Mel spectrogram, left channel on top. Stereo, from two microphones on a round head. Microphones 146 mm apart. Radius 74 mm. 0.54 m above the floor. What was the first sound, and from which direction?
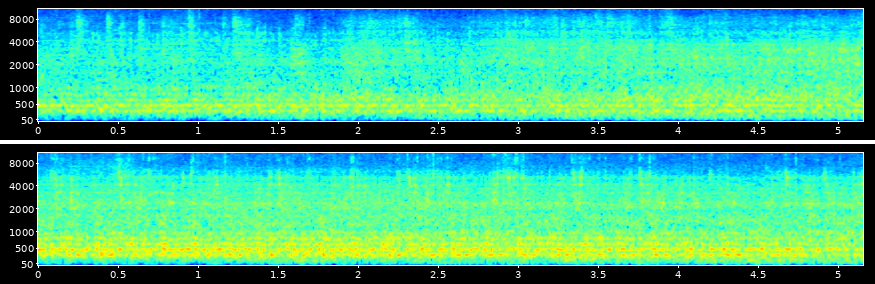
Only background noise.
